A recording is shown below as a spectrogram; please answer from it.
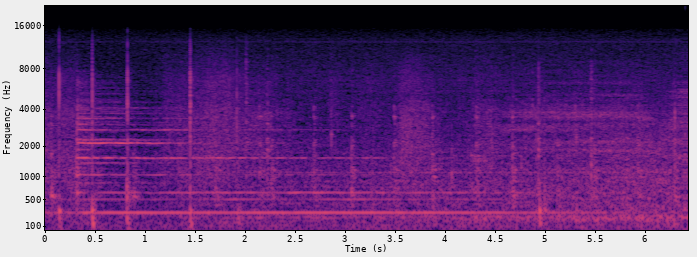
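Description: Pendulum wall clock striking: a single gong stroke just after the start rings on with several overtones and fades away over about four seconds, with a few light clicks.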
